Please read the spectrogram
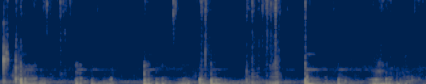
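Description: Footsteps walking through a spruce forest, crunching on moss, needles and twigs on the forest floor in an irregular string of steps, with the heaviest step about four seconds in.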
